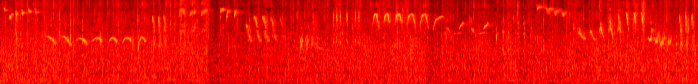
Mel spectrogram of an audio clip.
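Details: Brown-chested jungle flycatcher in a training recording for songbirds, with rain. Rapid series of high whistled notes, short repeated chip runs and slurred phrases, set against constant heavy rain.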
